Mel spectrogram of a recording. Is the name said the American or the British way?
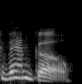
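American. The name is said the American way.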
